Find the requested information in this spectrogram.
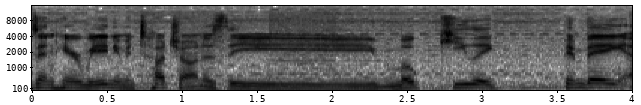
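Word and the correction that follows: Mokele-mbembe: I think it's Mokele Mbembe.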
